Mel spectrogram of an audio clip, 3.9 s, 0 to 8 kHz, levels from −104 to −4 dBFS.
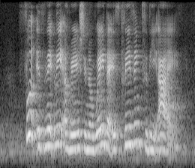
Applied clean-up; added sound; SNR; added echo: none; none; none; none.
